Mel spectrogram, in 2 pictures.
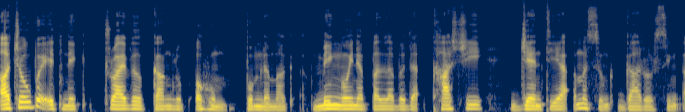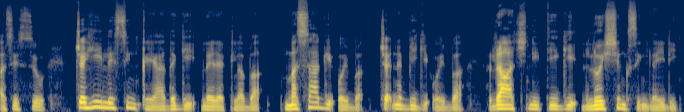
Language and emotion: Manipuri, neutral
